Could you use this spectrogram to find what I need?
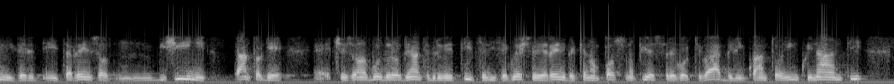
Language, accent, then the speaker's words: Italian; Apulia, Italy; Stamattina alle 11 ci sta un tavolo tecnico a 60 km dal mio paese, proprio a Gagliano del Capo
